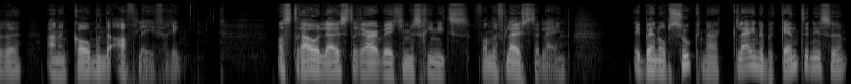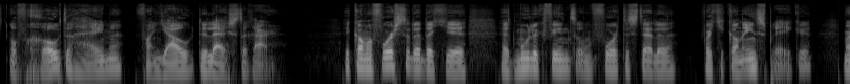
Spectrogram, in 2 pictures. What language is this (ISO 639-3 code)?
nld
